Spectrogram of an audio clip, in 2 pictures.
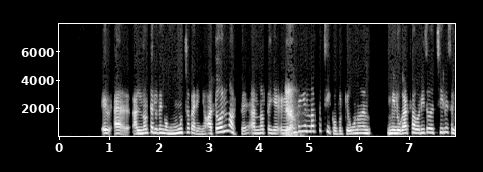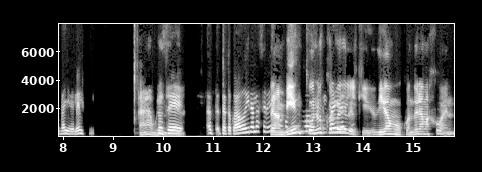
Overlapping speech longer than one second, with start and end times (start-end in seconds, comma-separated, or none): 12.1-13.8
